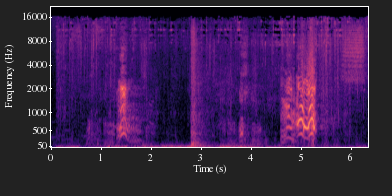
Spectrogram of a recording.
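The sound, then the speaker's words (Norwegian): Eleven excited dogs, just let out of a car in Bergen for a dog daycare's walk in the forest, yelp, bark and whine in short bursts, with a sharp thump midway and a louder, rising chorus of whining near the end. “Det der det er lyden av elleve ivrige hunder som akkurat har kommet ut av bilen.”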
